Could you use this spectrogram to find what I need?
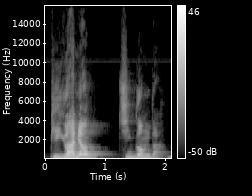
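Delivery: declared loud and high; ringing preacher's verdict; loud proclamation. Acted. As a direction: proclaim it to the room. Loud then soft repeat.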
